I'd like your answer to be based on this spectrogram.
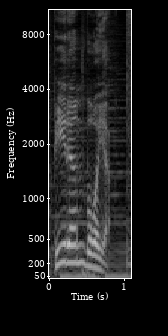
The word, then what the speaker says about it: piramboia: Another name in Portuguese for the lungfish is a piramboia, right? Piramboia, which is spelled P-I-R-A-M-B-O-I-A.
